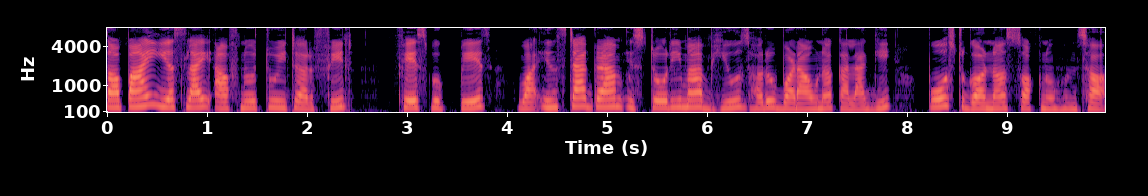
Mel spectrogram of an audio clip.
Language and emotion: Nepali, neutral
